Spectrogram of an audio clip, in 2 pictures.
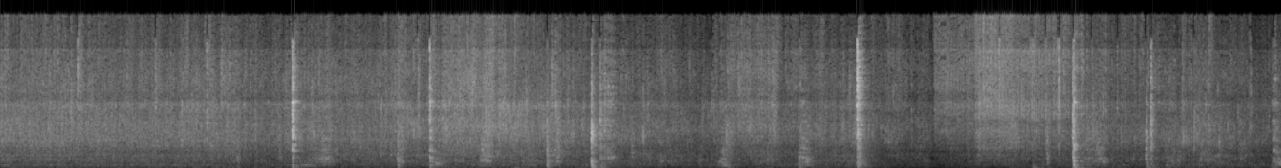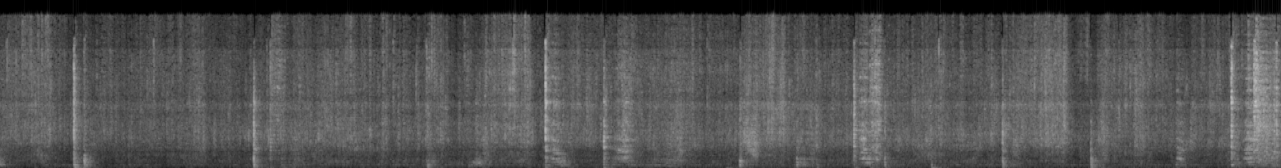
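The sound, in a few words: stirring tomato sauce into mashed potatoes on stove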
